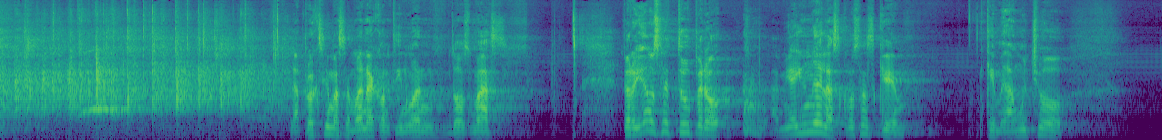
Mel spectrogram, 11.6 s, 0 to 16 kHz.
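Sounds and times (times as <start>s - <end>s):
small group applauding: 0.0s - 3.2s
speech: 2.9s - 5.2s, 6.2s - 9.2s, 9.9s - 10.8s.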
